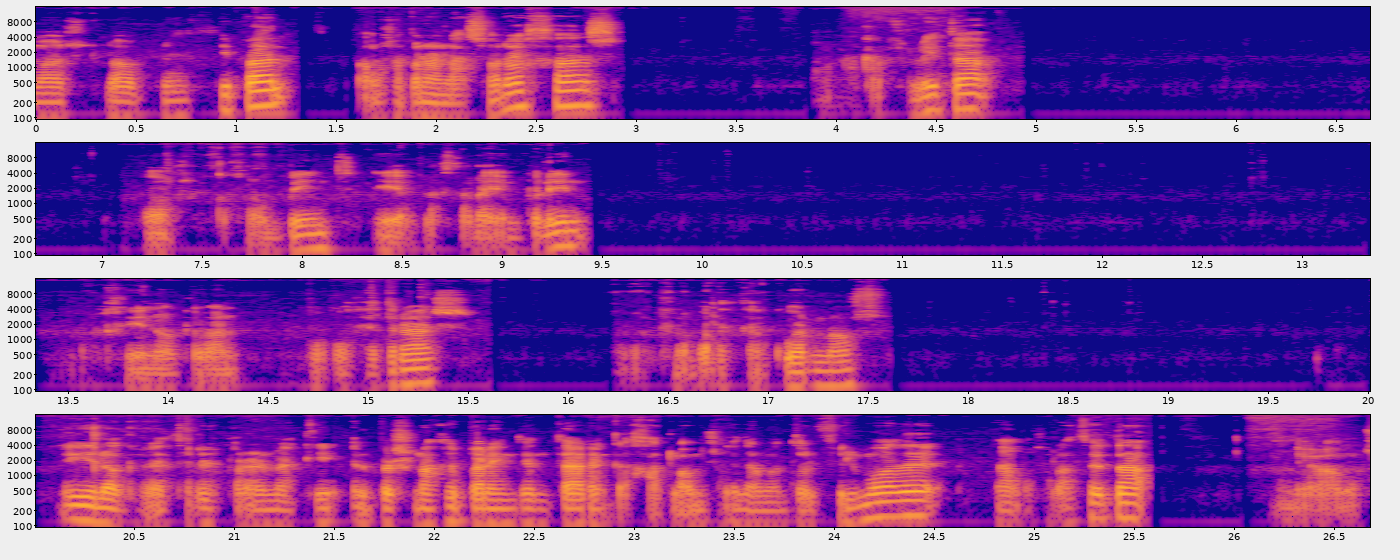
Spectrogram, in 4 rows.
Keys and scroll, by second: 5.5-6.8 typing, 8.9 s, 9.7 super+z, 10.1 2, 11.8 s, 12.6 super+z, 12.9 e, 14.5 q, 15.7 w, 16.1 w, 17.7-19.6 typing, 24.5 z.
